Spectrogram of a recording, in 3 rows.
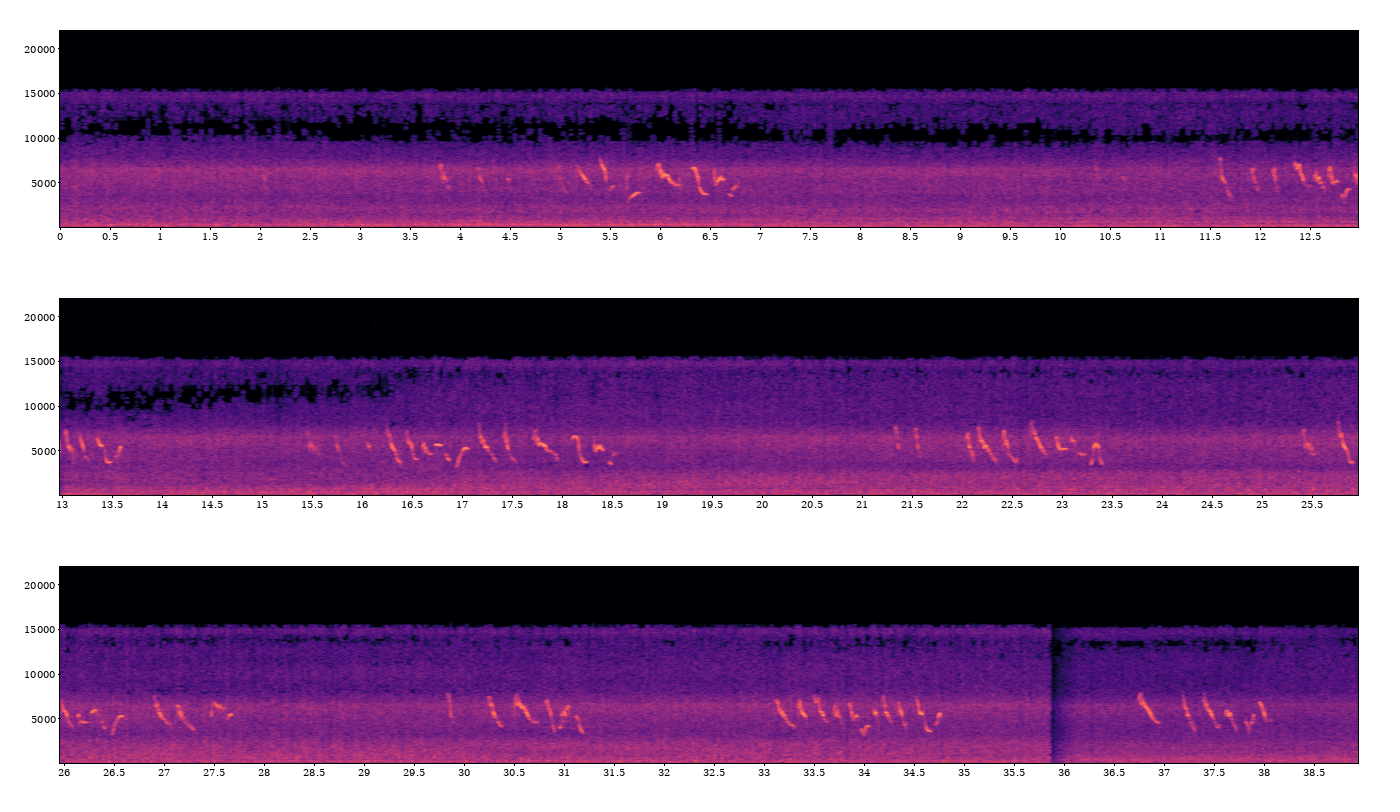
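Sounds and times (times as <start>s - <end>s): river water rushing: 0.0s - 38.9s
bird twittering song: 1.9s - 7.2s, 10.4s - 13.9s, 15.2s - 19.1s, 20.7s - 31.5s, 32.9s - 34.9s, 36.6s - 38.3s.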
